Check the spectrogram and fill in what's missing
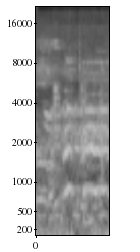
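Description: A Bulik gamefowl rooster at a game farm crows in a short, close burst that is cut off partway, with no voices present.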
